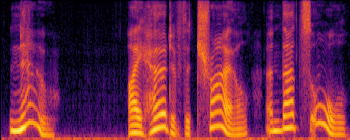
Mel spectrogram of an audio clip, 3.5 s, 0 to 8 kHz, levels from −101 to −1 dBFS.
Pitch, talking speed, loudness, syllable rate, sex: 210 Hz, 155 wpm, -17 LUFS, 3.5 syllables/s, female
